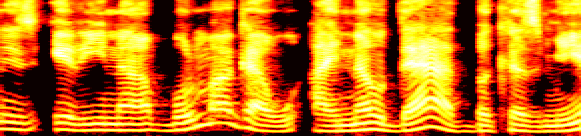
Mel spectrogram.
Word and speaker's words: Irina Bulmaga: Actually, the original pronunciation is Arena Bulmaga.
